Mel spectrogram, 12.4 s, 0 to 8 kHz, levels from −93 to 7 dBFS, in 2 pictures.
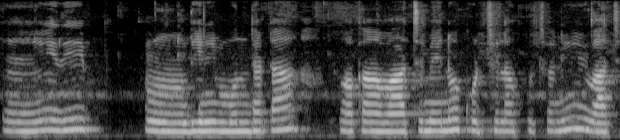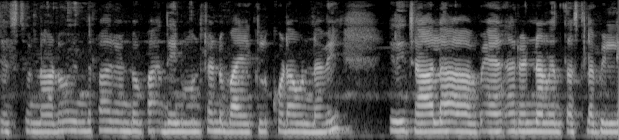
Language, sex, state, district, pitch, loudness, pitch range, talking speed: Telugu, female, Andhra Pradesh, Guntur, 195 Hz, -23 LUFS, 190-205 Hz, 110 wpm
